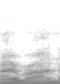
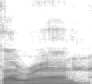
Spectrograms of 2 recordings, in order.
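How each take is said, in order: First: "Iran" with an open AH, rhyming with "on"; Iran ending in "rahn". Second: "Iran" with a short flat A, rhyming with "man"; Iran ending in "ran". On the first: Host offering the other pronunciation, "Iran" said eye-RAHN. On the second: Host unsure of the country's name, "Iran" said eye-RAN. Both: Real, not acted. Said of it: "I don't know if I'm pronouncing it".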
